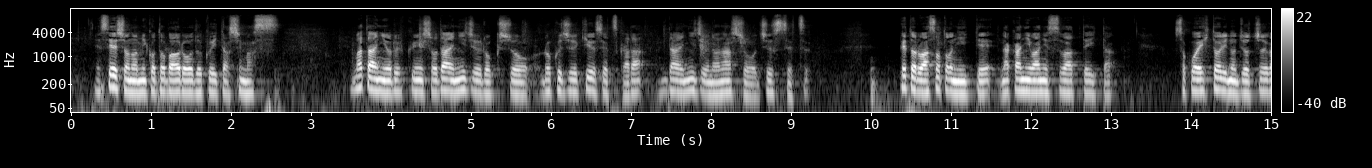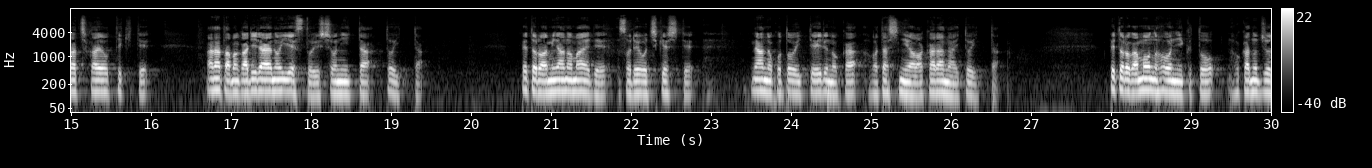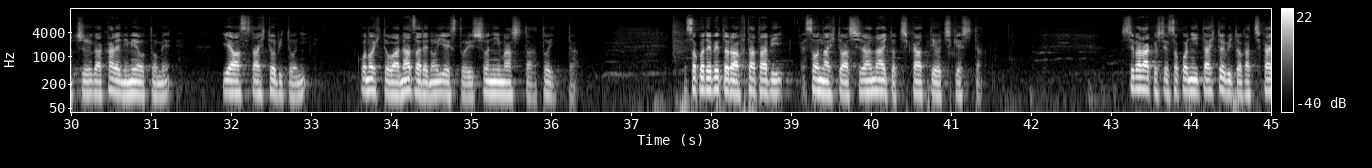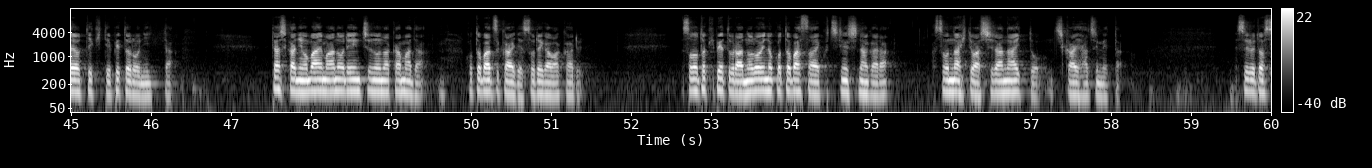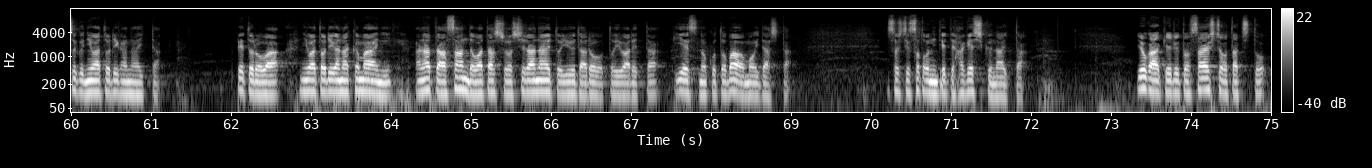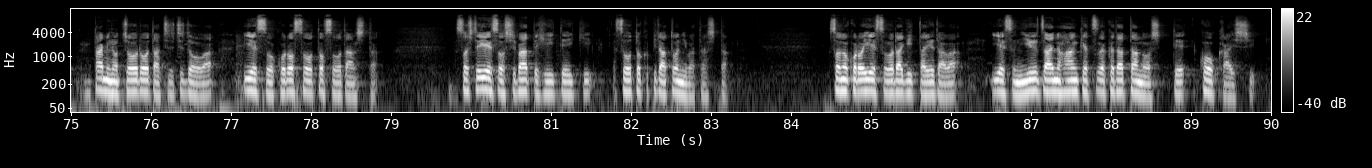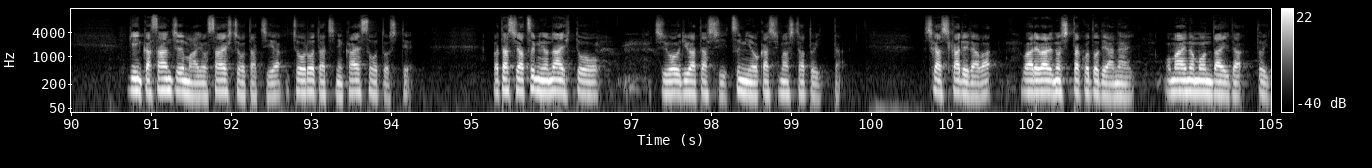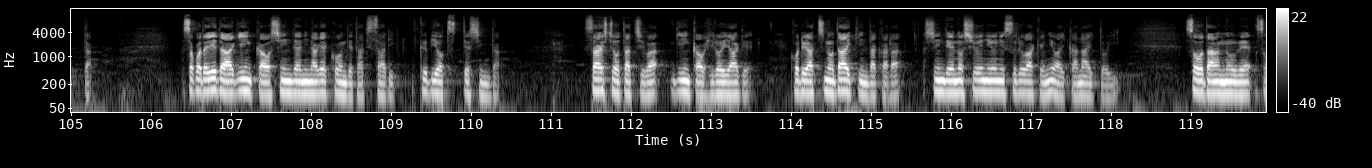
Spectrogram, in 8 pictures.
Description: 2025年03月30日朝の礼拝「後悔と悔い改め」吹田市千里山のキリスト教会
千里山教会 2025年03月30日の礼拝メッセージ。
